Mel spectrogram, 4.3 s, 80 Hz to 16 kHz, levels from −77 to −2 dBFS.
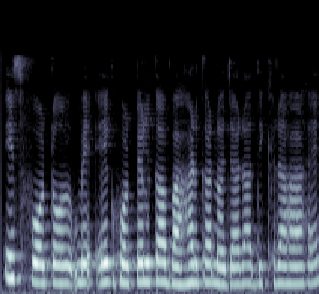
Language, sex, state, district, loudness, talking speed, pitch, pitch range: Hindi, female, Haryana, Rohtak, -16 LUFS, 170 wpm, 225 Hz, 215-235 Hz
